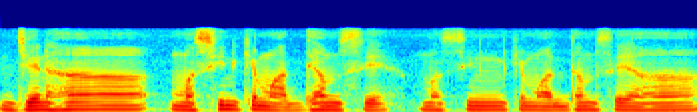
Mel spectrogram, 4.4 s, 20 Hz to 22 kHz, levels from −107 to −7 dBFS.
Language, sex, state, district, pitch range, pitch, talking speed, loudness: Chhattisgarhi, male, Chhattisgarh, Rajnandgaon, 120-130 Hz, 125 Hz, 135 wpm, -19 LUFS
